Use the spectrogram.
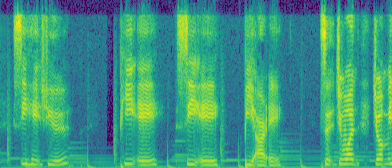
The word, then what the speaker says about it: chupacabra: For those who don't know how to pronounce it, it's Chupacabra. So if you want to break it down, it's Chupacabra.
